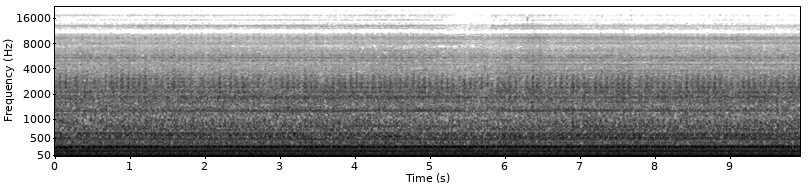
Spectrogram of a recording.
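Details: John Deere 1025R compact tractor diesel, started cold to cycle fluid through the filter: steady, even idle with smooth low chug, no misfires or odd knocks; normal idle.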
